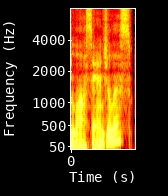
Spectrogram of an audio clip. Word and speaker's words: Los Angeles: You in Los Angeles? He said it with a hard G.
